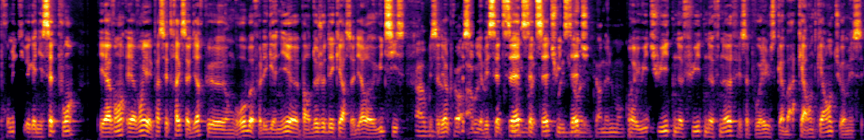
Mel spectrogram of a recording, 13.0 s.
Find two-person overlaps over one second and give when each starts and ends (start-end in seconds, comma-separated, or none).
6.2-8.7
